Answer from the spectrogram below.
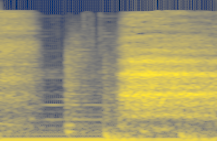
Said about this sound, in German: Nervöses Einatmen.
